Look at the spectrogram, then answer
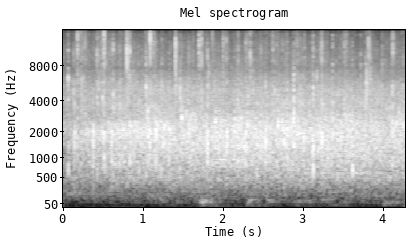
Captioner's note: audience applaud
